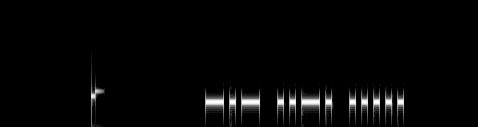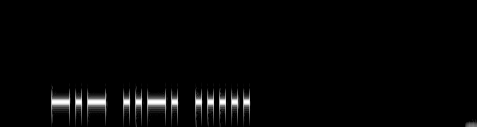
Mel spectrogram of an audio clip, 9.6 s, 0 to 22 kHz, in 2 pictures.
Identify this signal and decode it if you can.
Morse code, heard as a keyed tone, about 21 wpm, 700 Hz. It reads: KF5 KF5
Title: USA Call Sign Prefixes - Repeated 2x - 20wpm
